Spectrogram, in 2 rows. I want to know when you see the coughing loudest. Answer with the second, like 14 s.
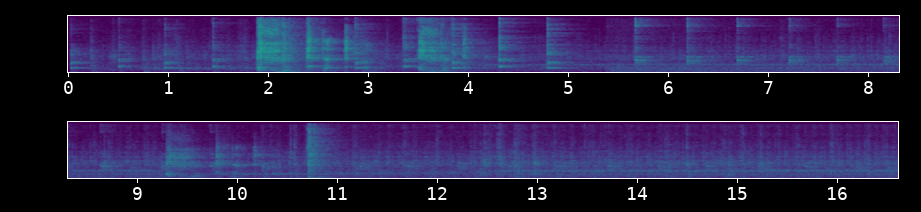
2 s.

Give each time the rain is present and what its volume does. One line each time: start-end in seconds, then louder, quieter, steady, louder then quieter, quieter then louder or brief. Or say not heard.
not heard.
